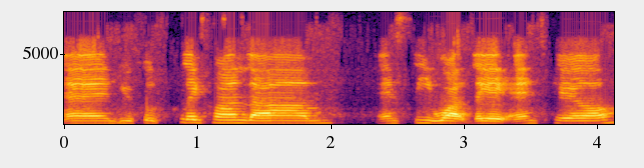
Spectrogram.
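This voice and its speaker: A woman talks with a Jamaican accent in a fairly low pitch. Her pace is very slow. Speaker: online design tutorial creator. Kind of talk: tutorial. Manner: casual, conversational.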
